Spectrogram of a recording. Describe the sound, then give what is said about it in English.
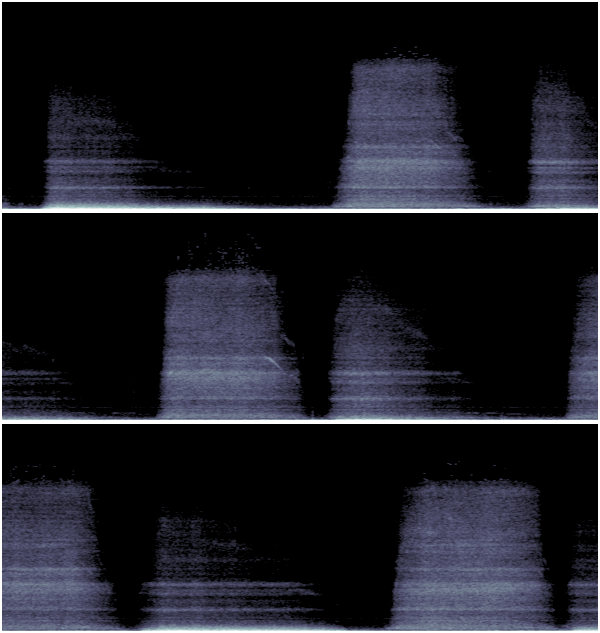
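Slow, rhythmic breathing in unison during a group relaxation exercise, with airy hissing breaths alternating with deeper, rushing exhales. The cycle repeats many times at an even pace, with no talk. “Let us take a breath together”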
